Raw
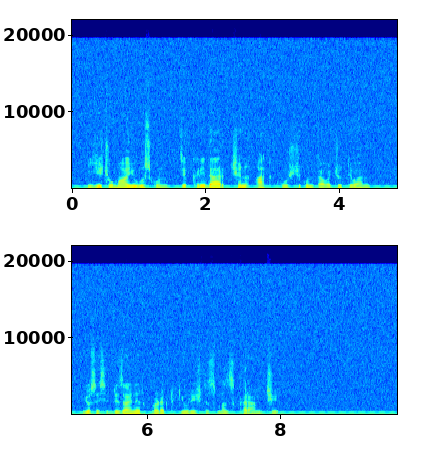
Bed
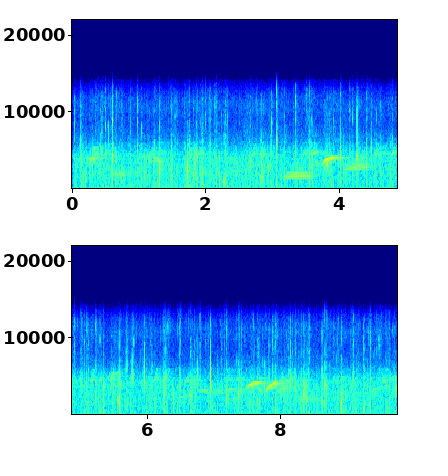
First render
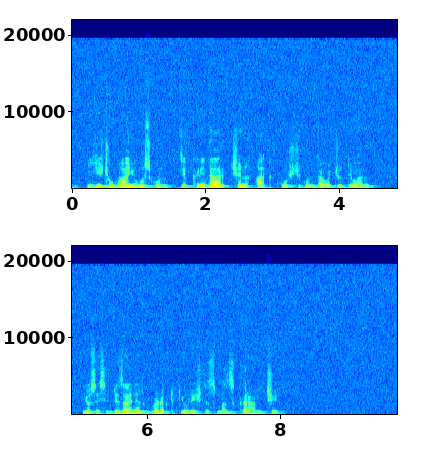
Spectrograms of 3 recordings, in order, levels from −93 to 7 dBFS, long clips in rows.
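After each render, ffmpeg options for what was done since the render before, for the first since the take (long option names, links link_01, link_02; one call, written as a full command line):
ffmpeg -i in.wav -af "bandreject=frequency=60:width_type=h:width=4,bandreject=frequency=120:width_type=h:width=4,bandreject=frequency=180:width_type=h:width=4,bandreject=frequency=240:width_type=h:width=4,bandreject=frequency=300:width_type=h:width=4,bandreject=frequency=360:width_type=h:width=4" out.wav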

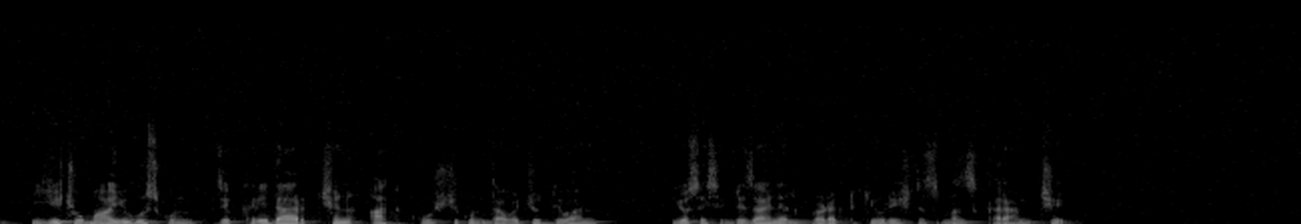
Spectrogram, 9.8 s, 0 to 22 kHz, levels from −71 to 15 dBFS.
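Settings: ffmpeg -i in.wav -af "afftdn=noise_reduction=9:noise_floor=-51" out.wav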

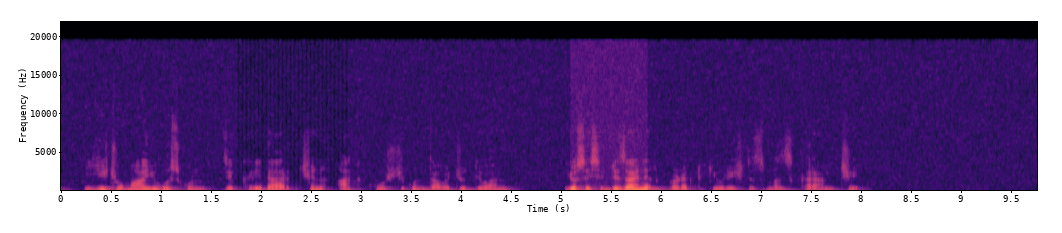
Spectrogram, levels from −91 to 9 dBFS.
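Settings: ffmpeg -i in.wav -filter_complex "[0:a]asettb=1/sr,asplit=3[link_01][link_02][link_03];[link_01]atrim=end=1.754[link_04];[link_02]atrim=start=1.75:end=2.88,asetpts=PTS-STARTPTS,afade=type=in:duration=0.004:curve=qsin,afade=type=out:start_time=1.126:duration=0.004:curve=qsin,tremolo=f=25:d=0.519[link_05];[link_03]atrim=start=2.876[link_06];[link_04][link_05]acrossfade=duration=0.004:curve1=hsin:curve2=qsin[link_07];[link_07][link_06]acrossfade=duration=0.004:curve1=qsin:curve2=hsin,asplit=3[link_08][link_09][link_10];[link_08]atrim=end=5.092[link_11];[link_09]atrim=start=5.088:end=5.862,asetpts=PTS-STARTPTS,volume=8dB[link_12];[link_10]atrim=start=5.858[link_13];[link_11][link_12]acrossfade=duration=0.004:curve1=hsin:curve2=hsin[link_14];[link_14][link_13]acrossfade=duration=0.004:curve1=hsin:curve2=hsin" out.wav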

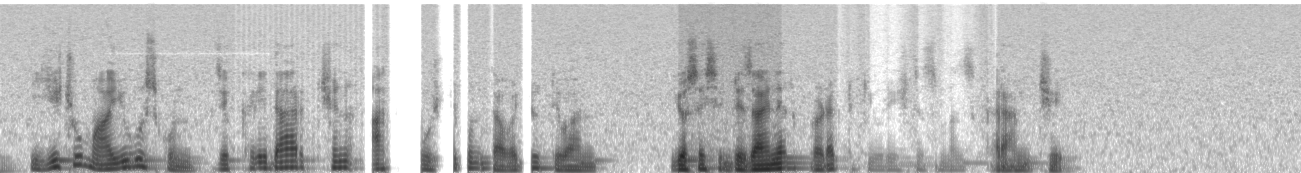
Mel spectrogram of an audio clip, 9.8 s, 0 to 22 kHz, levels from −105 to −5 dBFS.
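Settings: ffmpeg -i in.wav -filter_complex "[0:a]asettb=1/sr,asplit=3[link_01][link_02][link_03];[link_01]atrim=end=0.784[link_04];[link_02]atrim=start=0.78:end=2.03,asetpts=PTS-STARTPTS,afade=type=in:duration=0.004:curve=qsin,afade=type=out:start_time=1.246:duration=0.004:curve=qsin,bandreject=frequency=6100:width=12[link_05];[link_03]atrim=start=2.026[link_06];[link_04][link_05]acrossfade=duration=0.004:curve1=hsin:curve2=qsin[link_07];[link_07][link_06]acrossfade=duration=0.004:curve1=qsin:curve2=hsin,asettb=1/sr,asplit=3[link_08][link_09][link_10];[link_08]atrim=end=2.734[link_11];[link_09]atrim=start=2.73:end=4.05,asetpts=PTS-STARTPTS,afade=type=in:duration=0.004:curve=qsin,afade=type=out:start_time=1.316:duration=0.004:curve=qsin,agate=range=-47dB:threshold=-43dB:ratio=16:release=100:detection=peak[link_12];[link_10]atrim=start=4.046[link_13];[link_11][link_12]acrossfade=duration=0.004:curve1=hsin:curve2=qsin[link_14];[link_14][link_13]acrossfade=duration=0.004:curve1=qsin:curve2=hsin,asplit=3[link_15][link_16][link_17];[link_15]afade=type=out:start_time=6.27:duration=0.02[link_18];[link_16]acompressor=threshold=-51dB:ratio=5:attack=3.2:release=140:knee=1:detection=peak,afade=type=in:start_time=6.27:duration=0.02,afade=type=out:start_time=7.47:duration=0.02[link_19];[link_17]afade=type=in:start_time=7.47:duration=0.02[link_20];[link_18][link_19][link_20]amix=inputs=3:normalize=0" out.wav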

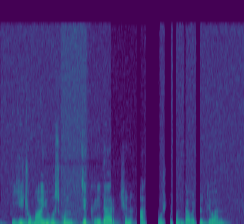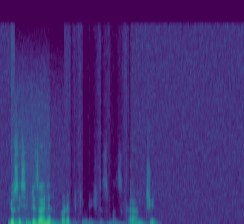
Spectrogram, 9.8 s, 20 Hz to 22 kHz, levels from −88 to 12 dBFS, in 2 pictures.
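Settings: ffmpeg -i in.wav -filter_complex "[0:a]asplit=3[link_01][link_02][link_03];[link_01]afade=type=out:start_time=1.2:duration=0.02[link_04];[link_02]acontrast=80,afade=type=in:start_time=1.2:duration=0.02,afade=type=out:start_time=1.71:duration=0.02[link_05];[link_03]afade=type=in:start_time=1.71:duration=0.02[link_06];[link_04][link_05][link_06]amix=inputs=3:normalize=0,asettb=1/sr,asplit=3[link_07][link_08][link_09];[link_07]atrim=end=2.214[link_10];[link_08]atrim=start=2.21:end=3.2,asetpts=PTS-STARTPTS,afade=type=in:duration=0.004:curve=qsin,afade=type=out:start_time=0.986:duration=0.004:curve=qsin,highshelf=frequency=2400:gain=-9.5[link_11];[link_09]atrim=start=3.196[link_12];[link_10][link_11]acrossfade=duration=0.004:curve1=hsin:curve2=qsin[link_13];[link_13][link_12]acrossfade=duration=0.004:curve1=qsin:curve2=hsin,asettb=1/sr,asplit=3[link_14][link_15][link_16];[link_14]atrim=end=5.164[link_17];[link_15]atrim=start=5.16:end=6.15,asetpts=PTS-STARTPTS,afade=type=in:duration=0.004:curve=qsin,afade=type=out:start_time=0.986:duration=0.004:curve=qsin,lowpass=12000[link_18];[link_16]atrim=start=6.146[link_19];[link_17][link_18]acrossfade=duration=0.004:curve1=hsin:curve2=qsin[link_20];[link_20][link_19]acrossfade=duration=0.004:curve1=qsin:curve2=hsin" out.wav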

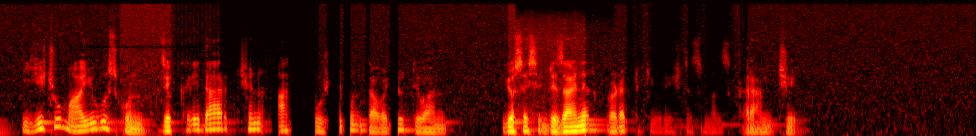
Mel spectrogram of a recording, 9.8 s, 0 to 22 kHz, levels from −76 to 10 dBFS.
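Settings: ffmpeg -i in.wav -af "volume=10dB,alimiter=limit=-1dB:level=0:latency=1" out.wav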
